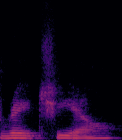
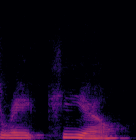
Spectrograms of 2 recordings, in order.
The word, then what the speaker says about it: Rachael: a c h a e l and it's pronounced rachel sometimes pronounced ray kl which is interesting because we do have a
